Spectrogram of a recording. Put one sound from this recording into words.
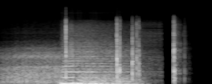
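A skateboard grinds and scrapes along a metal rail.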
